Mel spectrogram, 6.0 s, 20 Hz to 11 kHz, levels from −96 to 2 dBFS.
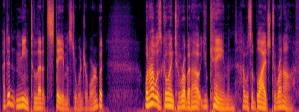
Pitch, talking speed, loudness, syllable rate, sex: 115 Hz, 270 wpm, -21 LUFS, 6.4 syllables/s, male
